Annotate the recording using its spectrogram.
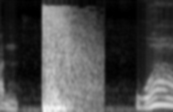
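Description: A toy gun makes a short, loud hissing blast.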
